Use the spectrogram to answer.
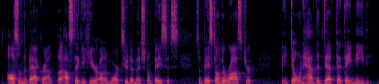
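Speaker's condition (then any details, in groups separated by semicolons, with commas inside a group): No condition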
